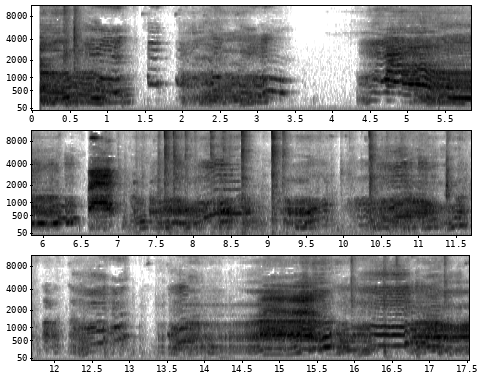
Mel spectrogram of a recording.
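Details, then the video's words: Basenjis crying at squirrels give long, wavering, yodel-like whines that rise and fall with brief pauses between. "Basenjis cry at squirrels"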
